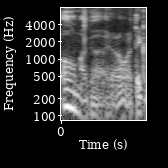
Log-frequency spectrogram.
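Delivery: barely audible, low squeamish mumble; mock weak dread. Viewer shutting off at nuclear mushrooms, low faint mock dread. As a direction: mimic shrinking away from it under your breath.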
